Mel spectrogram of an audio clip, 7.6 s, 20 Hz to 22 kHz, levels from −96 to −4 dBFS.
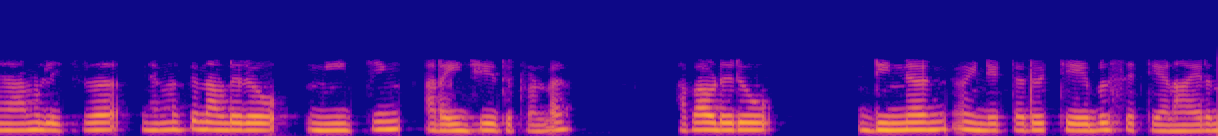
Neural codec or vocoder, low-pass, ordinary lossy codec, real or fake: none; 3.6 kHz; none; real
